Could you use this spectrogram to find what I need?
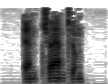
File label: "enchanting", English; adjectives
